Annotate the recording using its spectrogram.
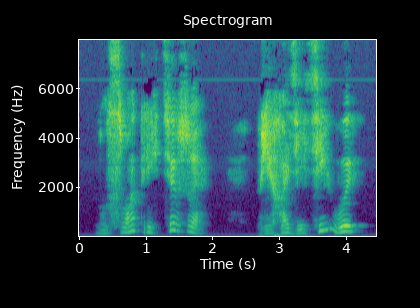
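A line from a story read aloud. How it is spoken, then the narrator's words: Commanding whisper. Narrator (Russian): властно шепнул Воронецкий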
